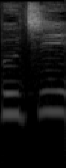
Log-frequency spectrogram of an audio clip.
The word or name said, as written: Buji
